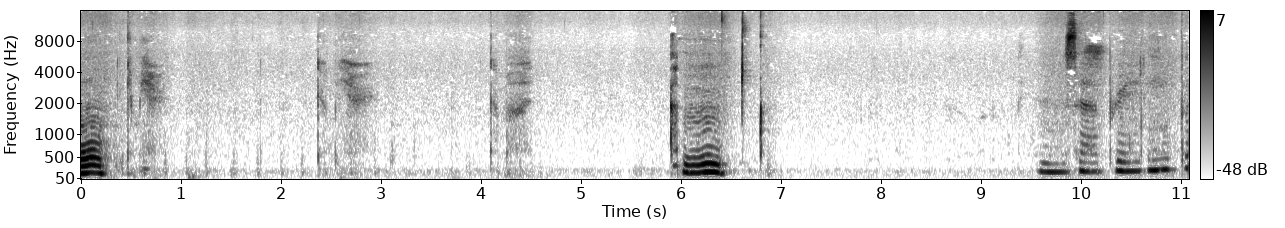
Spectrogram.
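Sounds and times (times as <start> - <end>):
person whispering: 0.1 - 0.9, 2.4 - 3.0, 4.1 - 4.6, 9.4 - 11.0.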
